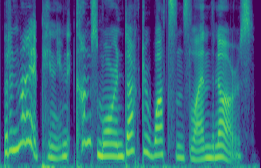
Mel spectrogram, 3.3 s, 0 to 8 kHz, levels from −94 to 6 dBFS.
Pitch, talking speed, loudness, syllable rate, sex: 255 Hz, 240 wpm, -17 LUFS, 5.7 syllables/s, female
